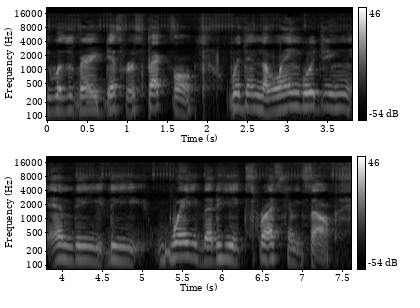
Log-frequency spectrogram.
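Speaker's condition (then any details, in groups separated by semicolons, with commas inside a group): Cerebral palsy; from birth, second most severe of four types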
